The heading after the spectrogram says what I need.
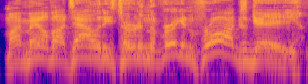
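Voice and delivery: high, hammed-up conspiracy-host shout; mock an outraged ranter at full voice; Alex Jones rant. Mocking Alex Jones, shouting about frogs.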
